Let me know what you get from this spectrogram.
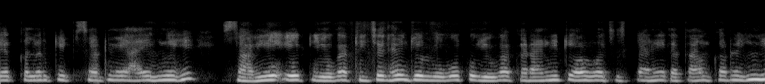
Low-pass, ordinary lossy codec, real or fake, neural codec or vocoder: none; none; fake; codec, 16 kHz, 2 kbps, FreqCodec, smaller model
